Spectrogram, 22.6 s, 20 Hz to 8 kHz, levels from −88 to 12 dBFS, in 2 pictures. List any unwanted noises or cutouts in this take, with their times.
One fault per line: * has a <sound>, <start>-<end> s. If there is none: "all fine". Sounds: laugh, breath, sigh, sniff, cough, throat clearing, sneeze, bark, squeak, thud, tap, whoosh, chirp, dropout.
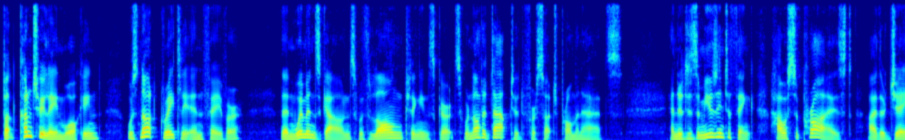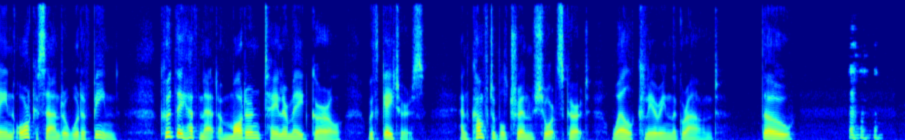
* has a laugh, 21.9-22.4 s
